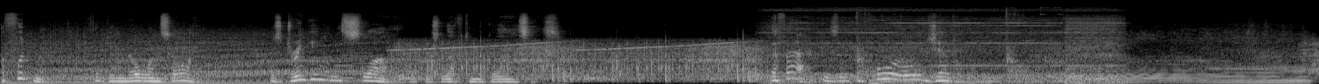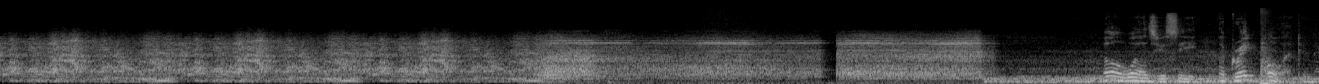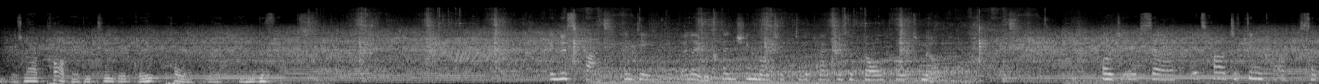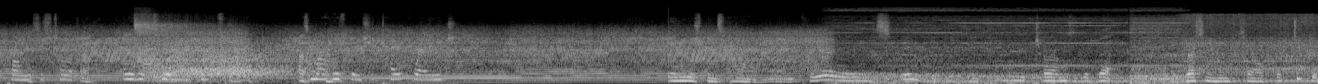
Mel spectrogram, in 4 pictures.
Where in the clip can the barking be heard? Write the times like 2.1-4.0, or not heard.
not heard.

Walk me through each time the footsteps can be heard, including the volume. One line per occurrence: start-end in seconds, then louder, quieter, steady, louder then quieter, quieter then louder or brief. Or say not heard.
29.4-37.7 steady.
